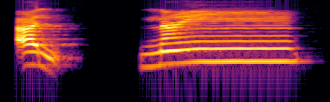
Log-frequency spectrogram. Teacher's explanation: नून यहाँ पे बिल्कुल साइलेंट हो गया, ठीक है, मिला दिया हमने, लेकिन हमने गुन्ना नहीं किया, नाक में आवाज को नहीं खींचा।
